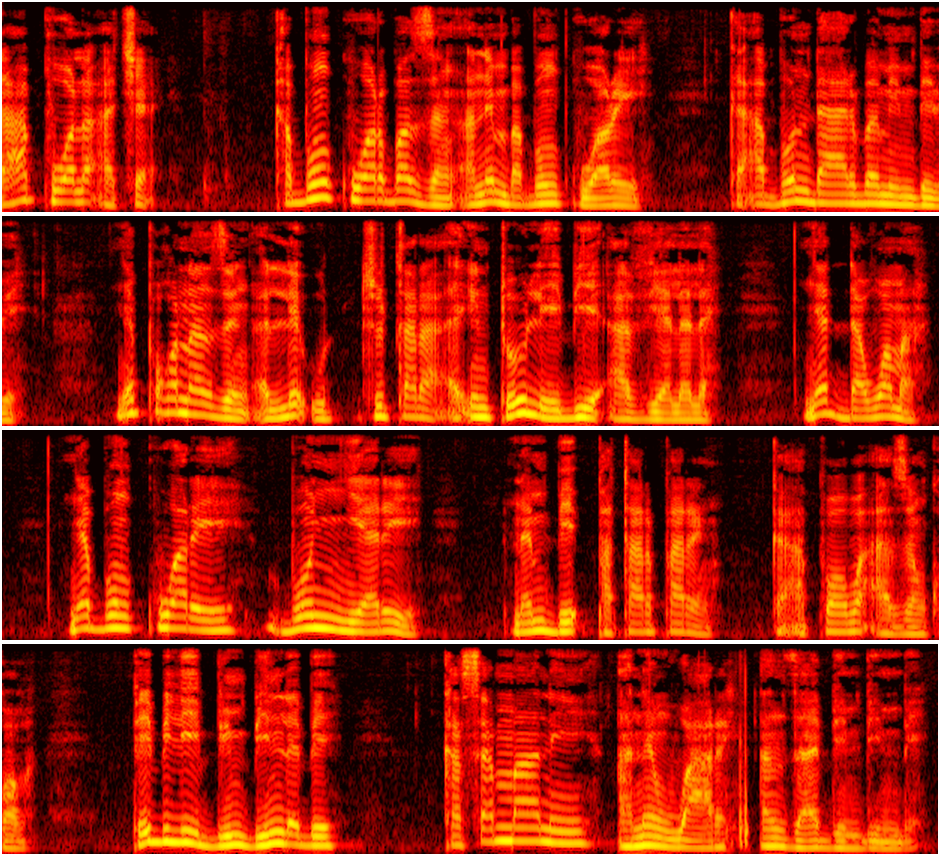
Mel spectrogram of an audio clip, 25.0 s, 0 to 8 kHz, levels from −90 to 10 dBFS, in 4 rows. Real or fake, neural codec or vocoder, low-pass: real; none; 7.2 kHz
